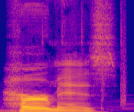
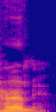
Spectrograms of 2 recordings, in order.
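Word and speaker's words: Hermès: Otherwise that E would be totally silent and so would the final ed. This is very Hermes. Hermes Hermes. Yeah, not Hermes.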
